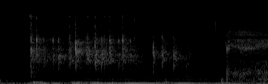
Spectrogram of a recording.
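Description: Quiet, close clatter of fingers typing on a computer keyboard, a busy run of keystrokes with short pauses between bursts.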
